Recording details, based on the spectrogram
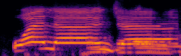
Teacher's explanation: panjangkan jan 6 harakat kemudian kita dengung.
